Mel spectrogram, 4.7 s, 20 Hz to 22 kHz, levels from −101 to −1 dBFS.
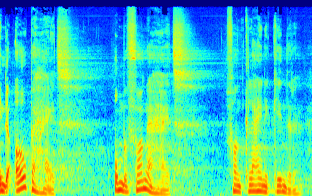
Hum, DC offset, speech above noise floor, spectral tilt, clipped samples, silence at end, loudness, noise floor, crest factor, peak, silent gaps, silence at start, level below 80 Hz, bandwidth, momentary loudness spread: none; under 0.1%; 22 dB; -5 dB/octave; under 0.1%; 0 s; -22 LUFS; -43 dBFS; 18 dB; -4 dBFS; none; 0 s; -44 dBFS; 19.5 kHz; 13 LU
